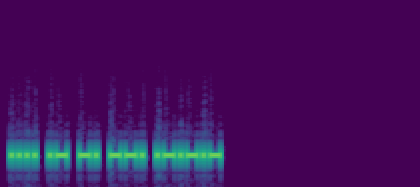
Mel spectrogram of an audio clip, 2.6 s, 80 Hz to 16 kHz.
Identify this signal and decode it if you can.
Morse code, heard as a keyed tone, about 50 wpm, 700 Hz. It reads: HANG.
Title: Sentences from Top 1600 Words 50wpm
